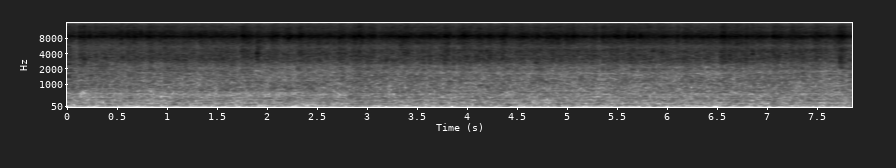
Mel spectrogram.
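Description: Thin streams of water pouring down into a deep open stone-lined well and splashing onto the water below, a steady gushing hiss. It is runoff from heavy rain, filling and recharging the well.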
